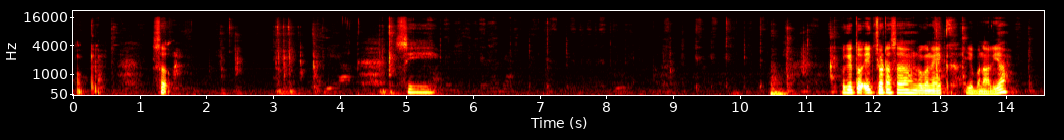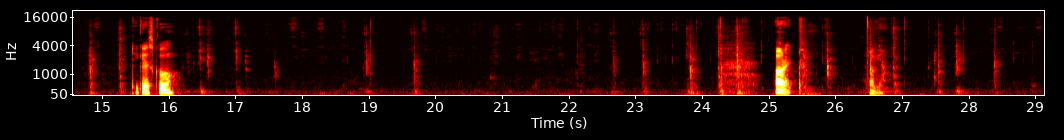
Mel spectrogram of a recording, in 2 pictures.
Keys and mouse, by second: 1.0-2.4 drag, 2.4 ctrl+z, 3.1 ctrl+z, 3.3 ctrl+z, 4.6 c, 5.0-11.0 drag, 11.0-14.1 ctrl+middle drag, 14.1-16.5 shift+drag, 16.5 ctrl+z, 17.1 ctrl+z, 17.8-19.0 drag, 19.0 middle click, 19.7-22.7 drag, 22.7 middle click, 23.1-25.8 drag, 25.8-28.4 ctrl+middle drag, 28.4-29.1 drag.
